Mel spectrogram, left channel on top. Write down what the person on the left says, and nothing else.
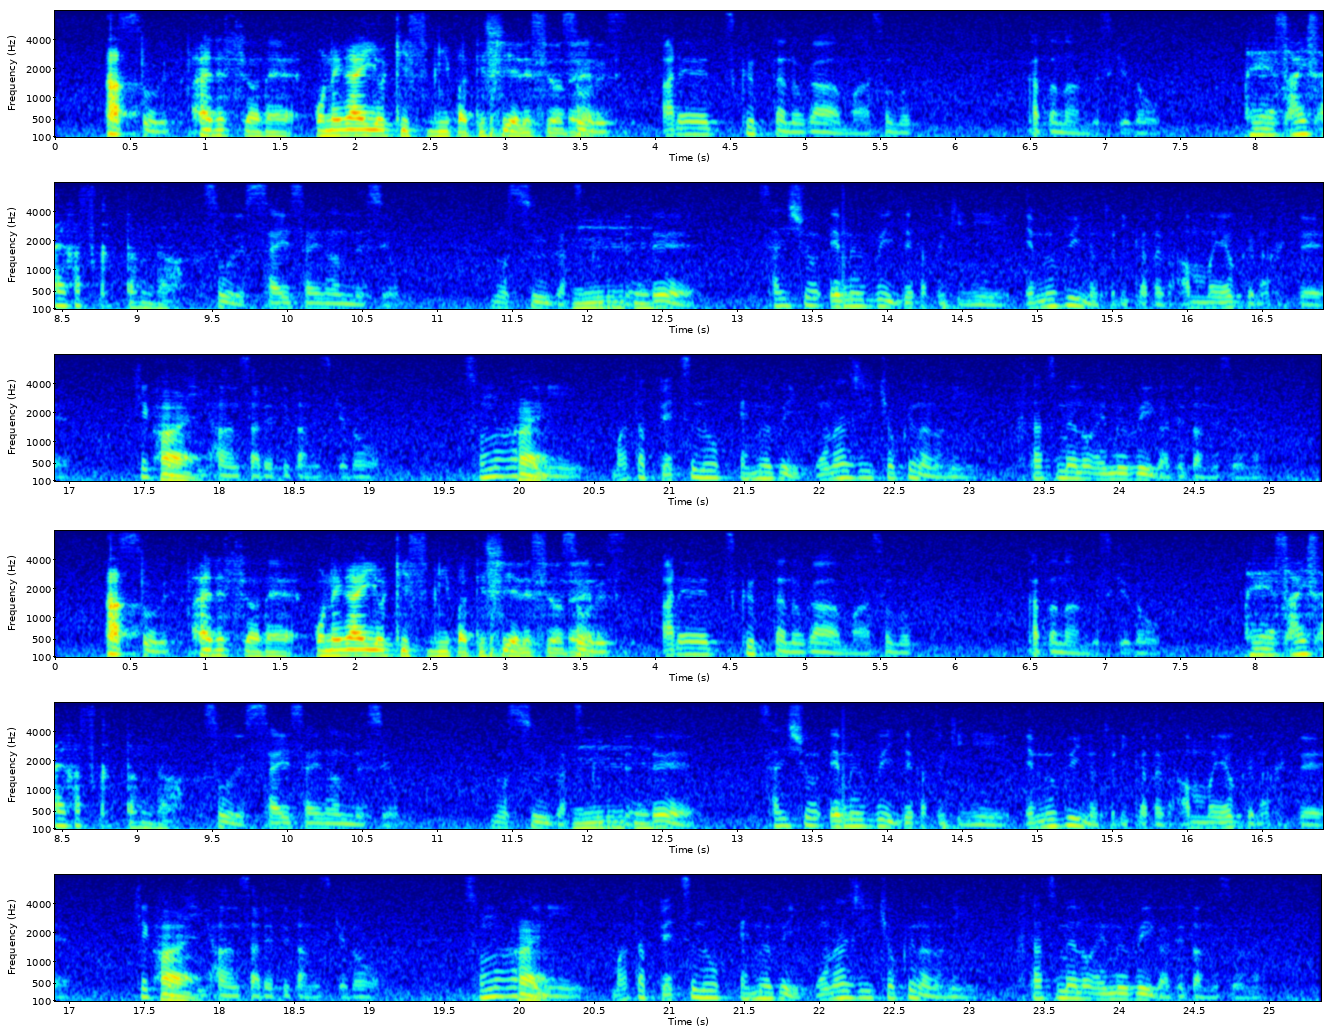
ああれですよね「お願いよキスミーパティシエ」ですよね
えー、サイサイが作ったんだ
へえ
はい
はい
